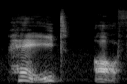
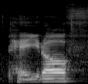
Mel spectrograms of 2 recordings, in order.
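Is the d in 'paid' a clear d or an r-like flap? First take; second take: clear d; flap. First: The d is a clear, separate d sound. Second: The d becomes a quick r-like flap. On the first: "해도 괜찮지만" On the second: "pay 러 사운드로 자연스럽게 연결되면서"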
